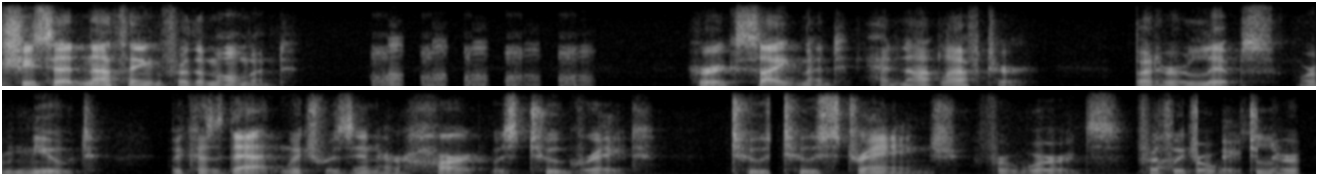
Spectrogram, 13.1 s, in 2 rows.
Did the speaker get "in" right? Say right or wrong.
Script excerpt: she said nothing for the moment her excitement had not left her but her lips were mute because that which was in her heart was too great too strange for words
right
